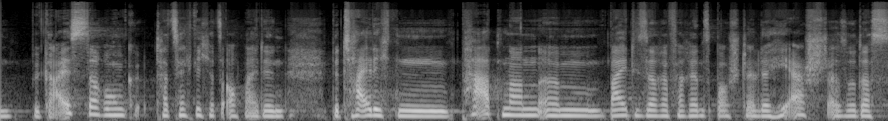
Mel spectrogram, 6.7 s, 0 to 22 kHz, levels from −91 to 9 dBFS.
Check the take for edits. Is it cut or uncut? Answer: uncut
